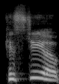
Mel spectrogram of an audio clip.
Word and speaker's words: Castillo: Castillo.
